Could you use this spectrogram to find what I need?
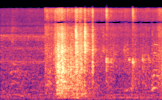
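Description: Meat pieces tumble out of a plastic bag into a metal bowl.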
